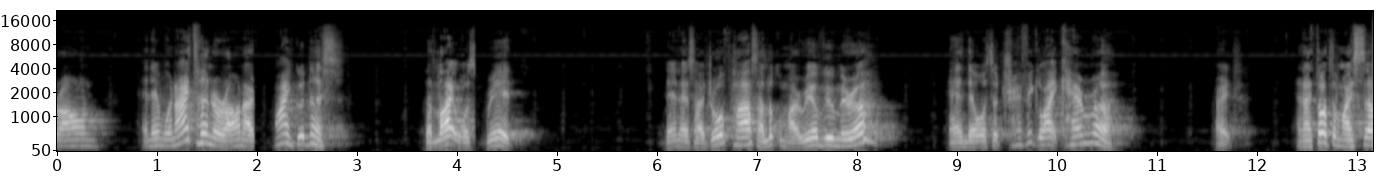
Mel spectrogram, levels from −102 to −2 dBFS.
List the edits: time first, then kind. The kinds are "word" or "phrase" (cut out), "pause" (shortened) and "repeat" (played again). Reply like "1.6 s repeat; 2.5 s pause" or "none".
2.0 s word; 4.2 s word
